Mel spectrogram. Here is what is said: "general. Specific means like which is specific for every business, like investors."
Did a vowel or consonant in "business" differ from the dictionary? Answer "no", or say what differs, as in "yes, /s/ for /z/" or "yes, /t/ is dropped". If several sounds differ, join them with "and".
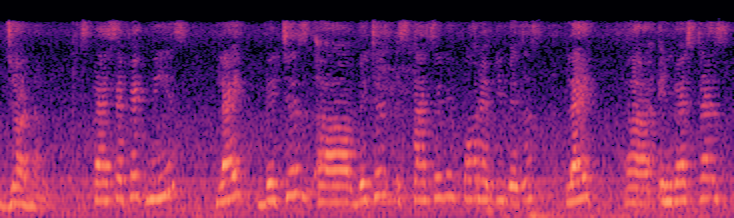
yes, /n/ is dropped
